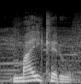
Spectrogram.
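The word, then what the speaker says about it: Maikeru (マイケル): Michael en japonés se pronunciaría Maikeru y micro Maikuro.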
